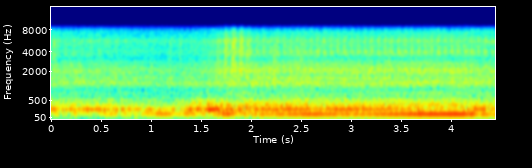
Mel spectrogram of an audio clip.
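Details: 2001 Ford Mustang GT V8, recorded inside the car: muffled drone with a faint dull knock above 1000 rpm, no power loss or rough idle; timing chain and tensioner replacement didn't help; turned out to be rod knock, fixed with a new short block.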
